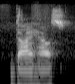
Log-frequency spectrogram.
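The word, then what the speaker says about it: Dey House: in the Writers' Workshop, which meets at the Dye House, which is spelled D-E-Y.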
